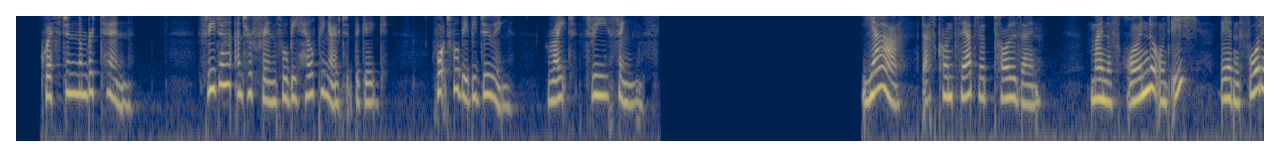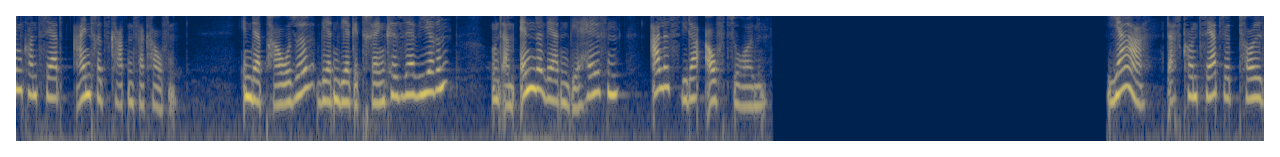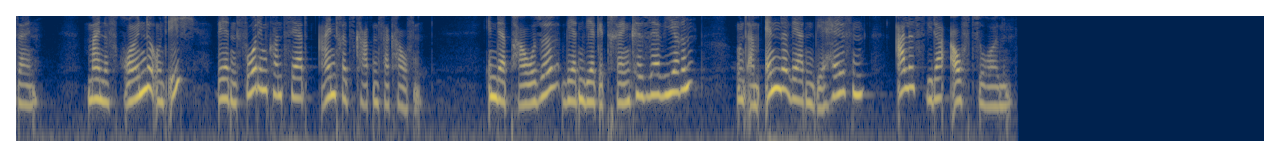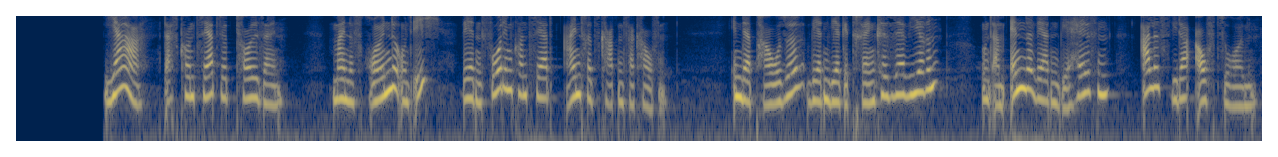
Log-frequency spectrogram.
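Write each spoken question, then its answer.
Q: What will they be doing? Write three things.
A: Selling tickets before the concert; serving drinks in the interval; helping to tidy up at the end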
